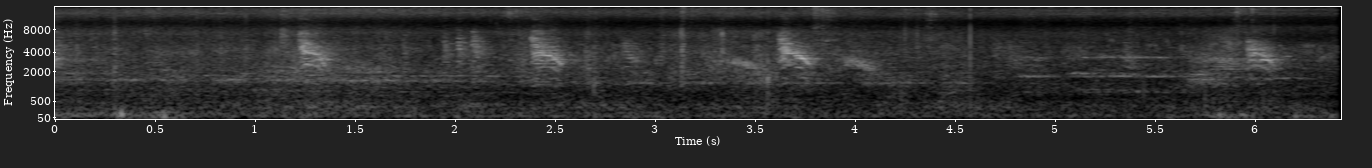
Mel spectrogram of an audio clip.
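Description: Small bird calling: a series of short, high chirps that fall in pitch, repeated about once a second.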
